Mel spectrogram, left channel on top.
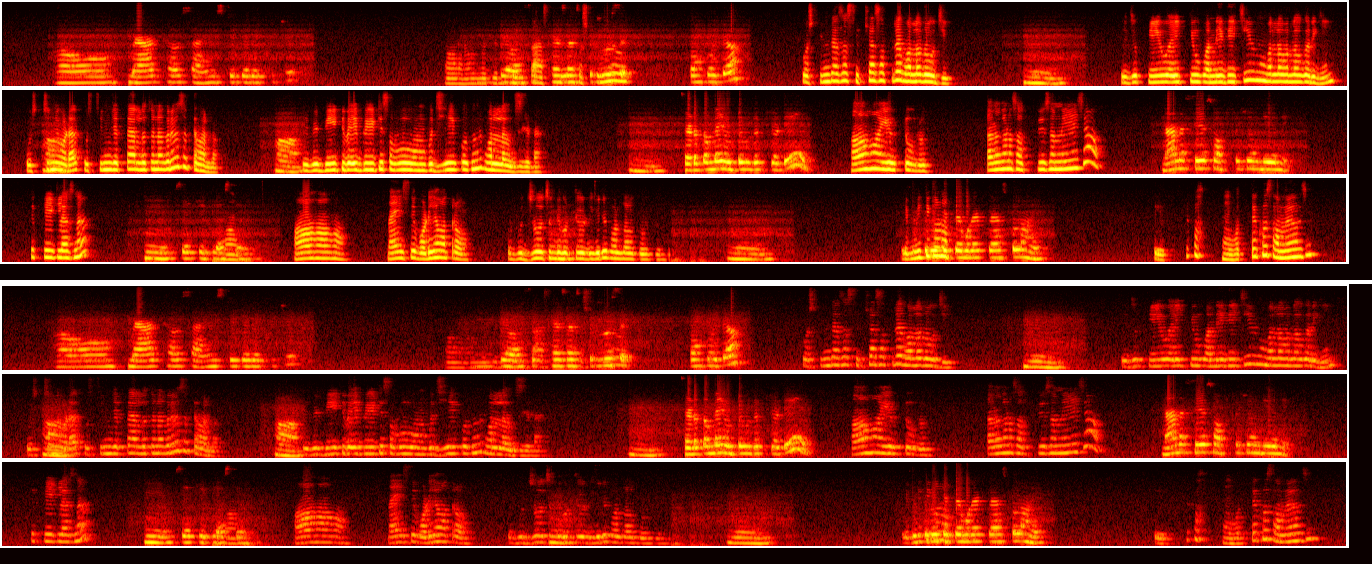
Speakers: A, in the centre; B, on the left.
A: ଆଉ ମ୍ୟାଥ ଆଉ ସାଇନ୍ସ ଟିକେ ଦେଖୁଛି
B: ହଁ ହଁ
A: ଏମିତି
B: ଯେମିତି
A: ଆଉ
B: ହେଲେ
A: ଶିକ୍ଷା
B: ତ ଆସିବ
A: ଶାସ୍ତ୍ରରୁ
B: କୋଶ୍ଚିନ ଆଉ।
A: ସେ କଣ କହୁଛ
B: କୋଶ୍ଚିନଟା ସେ ଶିକ୍ଷା ସପ ରେ ଭଲ ଦଉଛି।
A: ହୁଁ।
B: ସେ ଯୋଉ ପିୱାଇକ୍ୟୁ ବନେଇ ଦେଇଛି ଉଁ ଭଲ ଭଲ କରିକି କୋଶ୍ଚିନ
A: ହଁ
B: ଗୁଡା କୋଶ୍ଚ ଶ୍ଚିନ ଯେତେ ଆଲୋଚନା କରିବ ସେତେ ଭଲ।
A: ହଁ।
B: ଏବେ ବିଟ ବାଇ ବିଟ ସବୁ ବୁଝେଇ କହୁଛନ୍ତି ଭଲ ଲାଗୁଛି ସେଇଟା।
A: ହୁଁ ସେଇଟା ତମେ ୟୁଟ୍ୟୁବରୁ ଦେଖୁଛ ଟି?
B: ହଁ ହଁ ୟୁଟ୍ୟୁବରୁ ତମେ କଣ ସବସ୍କ୍ରିପସନ ନେଇଯାଇଛ?
A: ନ ନା ସେ ସବସ୍କ୍ରିପସନ ଦିଏନି।
B: ସେ ଫ୍ରି କ୍ଲାସ ନା?
A: ହୁଁ ସେ ଫ୍ରି କ୍ଲାସ
B: ହଁ
A: ଦିଅନ୍ତି।
B: ହଁ ହଁ ହଁ ନାଇଁ ସିଏ ବଢିଆ ମାତ୍ର ସେ ବୁଝଉଛନ୍ତି
A: ହୁଁ
B: ଗୋଟି ଗୋଟି କରି ଭଲ କହୁଛନ୍ତି।
A: ହୁଁ।
B: ଏମିତି
A: ସେଥିରୁ କେତେ ଗୁଡାଏ କ୍ଲାସ୍ କଲଣି?
B: କେତେ କଣ ମତେ କୋଉ ସମୟ ହଉଛି।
